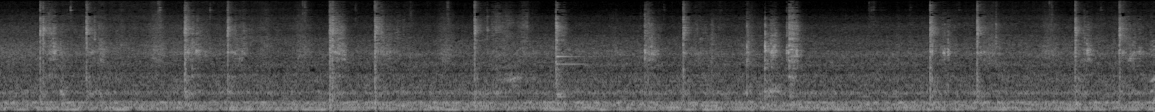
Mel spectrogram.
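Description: Prawns with spices are stirred in a metal pan for a Bengali mocha chingri dish, a spoon scraping and knocking the pan in irregular close clinks over a soft frying hiss, no talk.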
